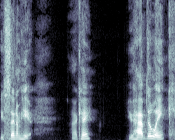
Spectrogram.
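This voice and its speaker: The recording is very clean, with a silent background and a dry, close sound with no echo. A man speaks at a moderate pace in a medium pitch, and his tone is bright and sharp. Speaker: online marketer. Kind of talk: screen-share tutorial. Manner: energetic.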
